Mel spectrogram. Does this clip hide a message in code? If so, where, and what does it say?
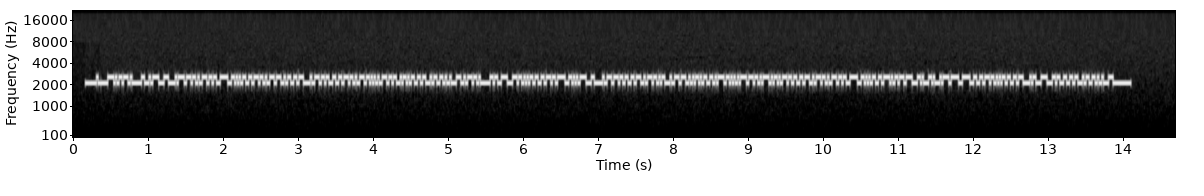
Yes: RTTY (50 baud, 450 Hz shift) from 0.2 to 14.1 s, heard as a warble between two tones, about 2350 Hz centre. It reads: COME ALTRI ANIMALI ARALDICI, LO SI TROVA IN BANDIERE ED IN ALTRI OGGETTI SIMBOLICI.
